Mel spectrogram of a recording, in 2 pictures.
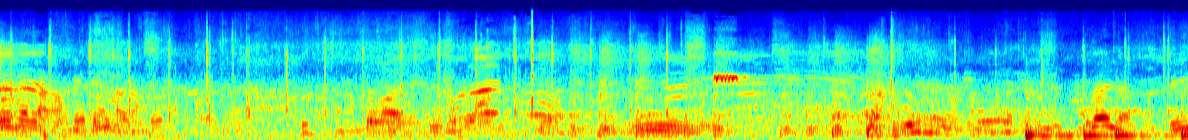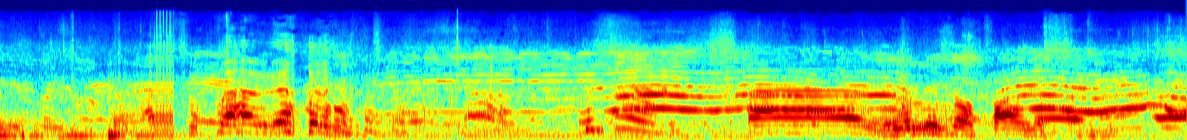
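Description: Spectators chatter and cheer close by, outdoors.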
